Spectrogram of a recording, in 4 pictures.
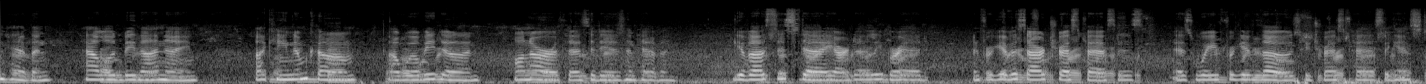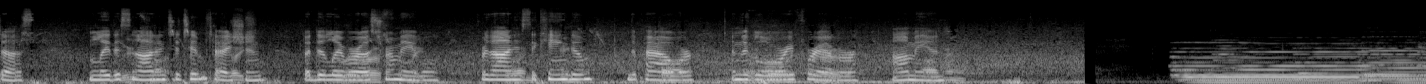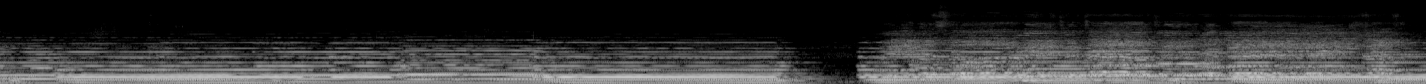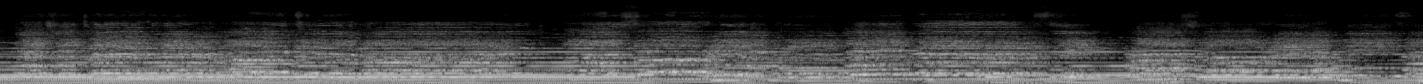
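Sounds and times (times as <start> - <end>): choir singing: 0.0 - 2.0, 2.6 - 6.8, 7.4 - 14.6, 15.2 - 22.9, 36.4 - 57.0
church organ chords: 0.0 - 24.0, 25.9 - 57.0.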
